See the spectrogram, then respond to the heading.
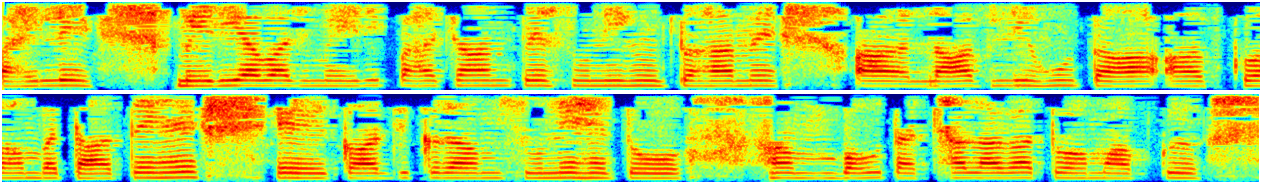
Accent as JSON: {"language": "Hindi", "region": "Bihar", "country": "India", "said": "मैं नालंदा जिला की रहने वाली हूँ, मैं गुड़ापुर पंचायत से बोल रहे हैं।"}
